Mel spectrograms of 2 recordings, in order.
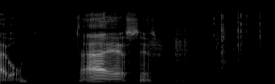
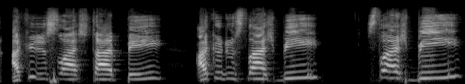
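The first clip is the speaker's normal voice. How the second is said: high, loud, slow disbelieving rant; high-pitched squawk of outrage; gamer rage; 11 semitones higher, 8 dB louder, slower than usual. Real, not acted. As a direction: rant it like you can't believe the game. Raging at the command.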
